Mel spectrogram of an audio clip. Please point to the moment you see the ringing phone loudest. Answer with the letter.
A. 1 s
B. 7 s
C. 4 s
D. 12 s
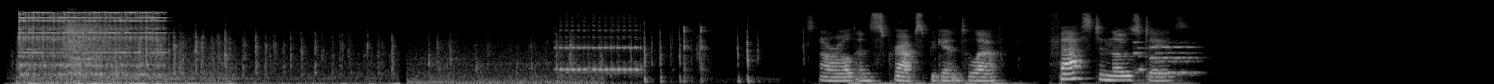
A.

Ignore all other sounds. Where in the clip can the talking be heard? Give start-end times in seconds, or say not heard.
8.1-11.8.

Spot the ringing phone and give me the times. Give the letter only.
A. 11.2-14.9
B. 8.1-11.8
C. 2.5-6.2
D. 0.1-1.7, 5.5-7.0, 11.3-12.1
D.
